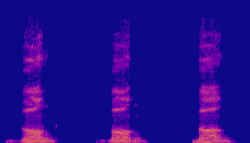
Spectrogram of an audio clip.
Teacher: si bien es cierto es una o pero es una o nasalizada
